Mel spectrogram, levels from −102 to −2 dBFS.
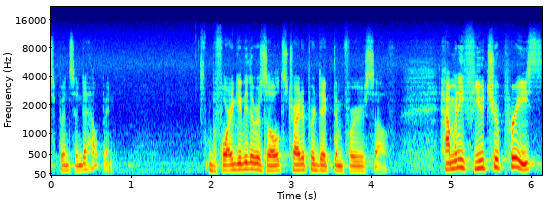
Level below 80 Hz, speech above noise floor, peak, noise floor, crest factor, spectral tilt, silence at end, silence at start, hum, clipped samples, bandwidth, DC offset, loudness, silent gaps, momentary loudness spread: -70 dBFS; 37 dB; -2 dBFS; -57 dBFS; 20 dB; -6.5 dB/octave; 0.05 s; 0 s; none; under 0.1%; 11 kHz; under 0.1%; -21 LUFS; none; 16 LU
